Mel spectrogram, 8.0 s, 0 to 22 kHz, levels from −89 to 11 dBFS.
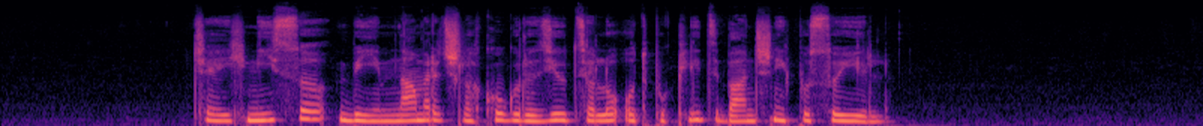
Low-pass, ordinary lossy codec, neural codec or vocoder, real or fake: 19.8 kHz; Opus, 64 kbps; vocoder, 48 kHz, 128 mel bands, Vocos; fake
